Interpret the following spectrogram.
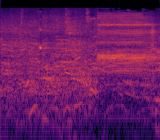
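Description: Gymnasium scoreboard horn sounding as one steady tone for just under a second near the end, over crowd chatter in the gym.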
